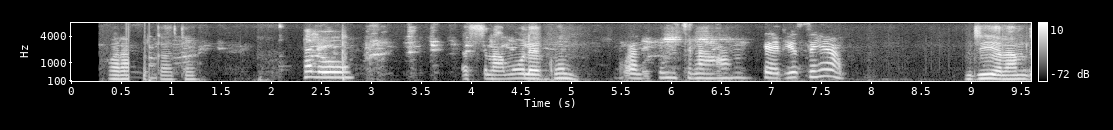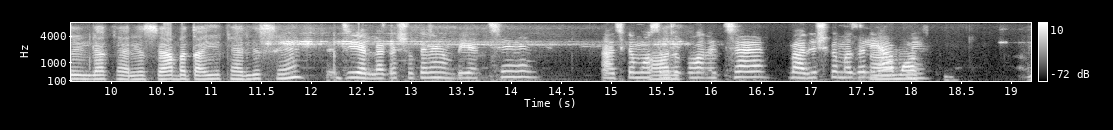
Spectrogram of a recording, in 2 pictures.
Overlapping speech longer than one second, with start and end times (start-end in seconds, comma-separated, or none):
none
